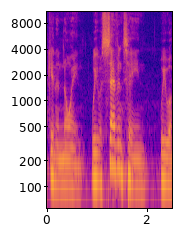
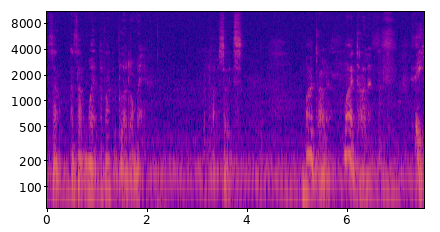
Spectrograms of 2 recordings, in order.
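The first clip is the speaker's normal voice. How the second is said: whisper; 6 semitones lower, 23 dB quieter, faster than usual. Real, not acted. Whispering to the injured cat.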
